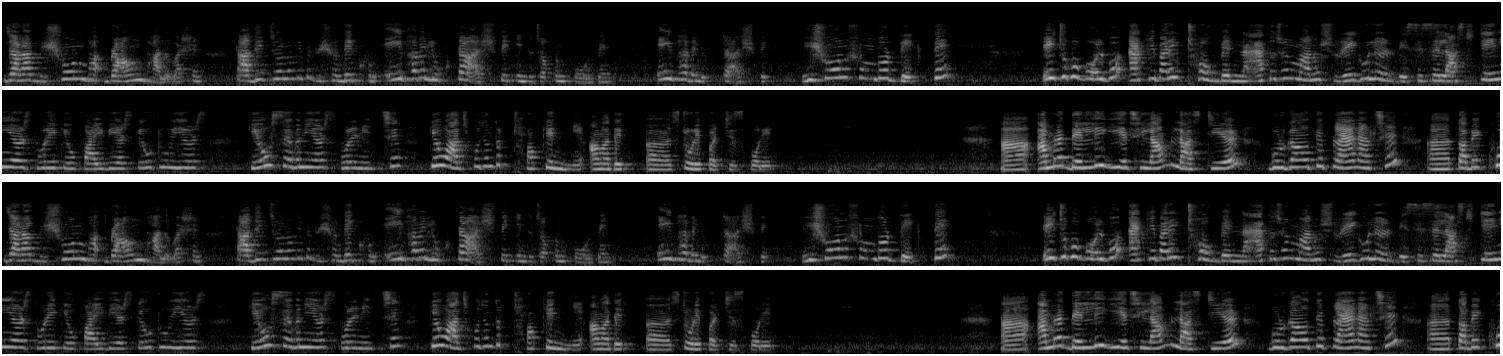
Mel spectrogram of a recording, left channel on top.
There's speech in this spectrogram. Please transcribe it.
যারা ভীষণ ব্রাউন ভালোবাসেন, তাদের জন্য কিন্তু ভীষণ, দেখুন এইভাবে লুকটা আসবে কিন্তু যখন পরবেন, এইভাবে লুকটা আসবে, ভীষণ সুন্দর দেখতে। এইটুকু বলবো, একেবারেই ঠকবেন না। এতজন মানুষ রেগুলার বেসিসে লাস্ট 10 ইয়ার্স ধরে, কেউ 5 ইয়ার্স, কেউ 2 ইয়ার্স, কেউ 7 ইয়ার্স ধরে নিচ্ছে, কেউ আজ পর্যন্ত ঠকেননি আমাদের স্টোরে পারচেস করে। আমরা দিল্লি গিয়েছিলাম লাস্ট ইয়ার, গুরগাঁওতে প্ল্যান আছে, তবে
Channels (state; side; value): normal; both; correlation 0.55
